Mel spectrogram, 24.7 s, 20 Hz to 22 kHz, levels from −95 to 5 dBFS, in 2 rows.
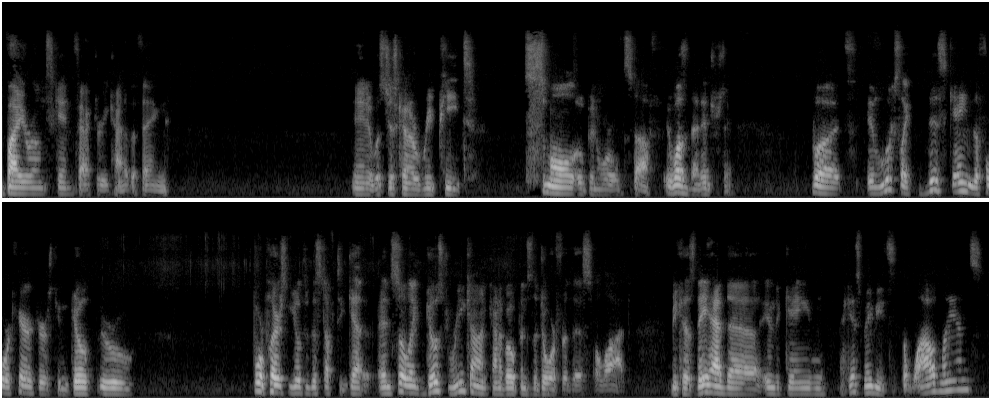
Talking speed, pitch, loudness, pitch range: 175 wpm, 120 Hz, -35 LUFS, 110-135 Hz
